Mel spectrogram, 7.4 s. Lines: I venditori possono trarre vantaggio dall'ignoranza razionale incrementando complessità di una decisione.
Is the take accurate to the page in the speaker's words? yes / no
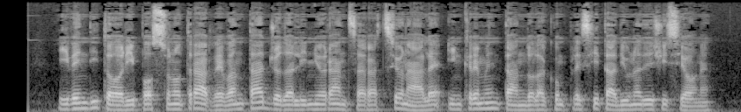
no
